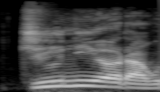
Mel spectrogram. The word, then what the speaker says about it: JVNIOR: 자, 저거 어떻게 읽어? JVNIO로 이렇게 읽어야 되나? 아닙니다. 주니어라고 읽으면 됩니다. 저기 지금 저렇게 되어 있는데요. 주니어입니다. 주니어.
